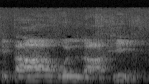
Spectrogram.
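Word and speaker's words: كتاب الله: But when you read together, you do not pronounce this alif. You say kitabullahi.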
